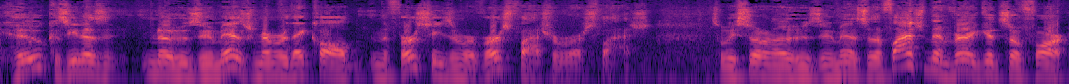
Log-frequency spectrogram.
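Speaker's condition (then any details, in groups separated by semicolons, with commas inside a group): No condition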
